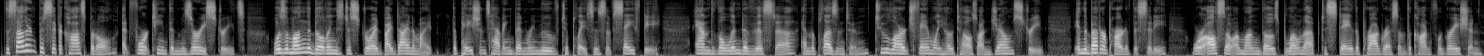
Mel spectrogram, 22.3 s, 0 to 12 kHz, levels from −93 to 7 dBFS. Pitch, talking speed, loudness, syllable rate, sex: 170 Hz, 160 wpm, -22 LUFS, 5.0 syllables/s, female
